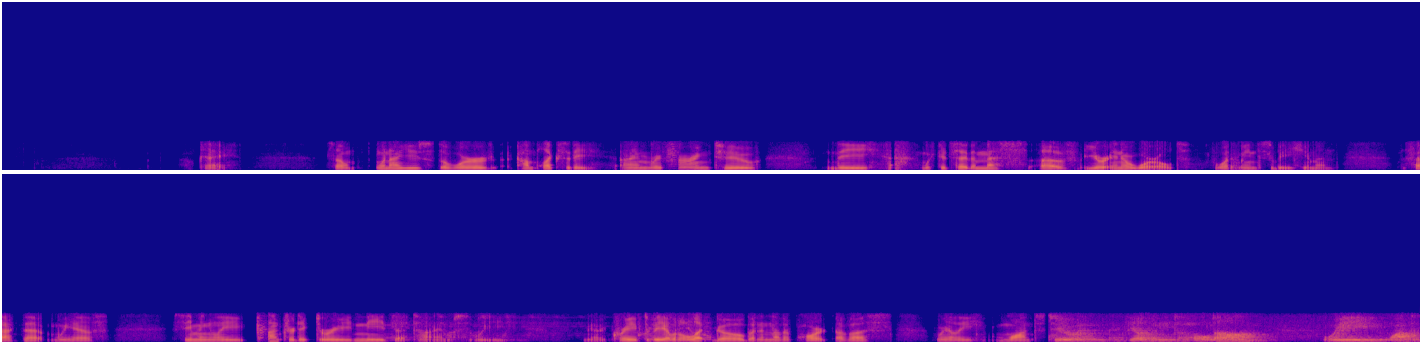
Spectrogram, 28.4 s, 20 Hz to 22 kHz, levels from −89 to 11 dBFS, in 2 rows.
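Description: At 2.15 to 2.20 s, 6.71 to 7.05 s, 8.95 to 9.00 s, 12.31 to 12.42 s and 16.77 to 16.95 s, there is VoIP packet loss concealed by the speech codec. Between 20 and 80 ms of audio went missing each time. The Speex decoder filled each gap by repeating its last pitch and filter shape at falling gain. The sound smears into a brief buzzy, fading tone. Because each frame builds on the one before it, the sound stays weak and rough a little past each gap.

From 18.0 to 21.4 s comes feedback echo between two devices. A second device on the same call is replaying this sound, and the microphone picks it up again. The echo canceller cannot remove sound played by another device. Each passage returns about a fifth of a second later. The repeats peak about 20 dB below the main sound and turn thinner and more ringing on each pass.

From 24.68 s to the end, the sound abruptly turns roomy and hollow. The bass thins, and room noise rises to around 30 dB below the main sound. 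The overall level barely changes. This is likely a switch to a distant microphone after the close microphone dropped out. The change is sudden, and the sound stays on the far pickup until the clip ends.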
